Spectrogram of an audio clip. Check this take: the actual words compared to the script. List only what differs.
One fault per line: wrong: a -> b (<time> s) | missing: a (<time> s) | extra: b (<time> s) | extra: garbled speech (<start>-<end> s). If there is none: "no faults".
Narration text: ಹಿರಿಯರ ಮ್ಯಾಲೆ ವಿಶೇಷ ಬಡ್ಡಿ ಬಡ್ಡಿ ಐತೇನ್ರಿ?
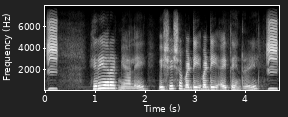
no faults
